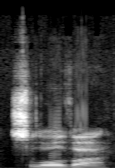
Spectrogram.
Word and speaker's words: слово: So it's слово, so the stress is on the first O. So it sounds like it's an A, but it's an O.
